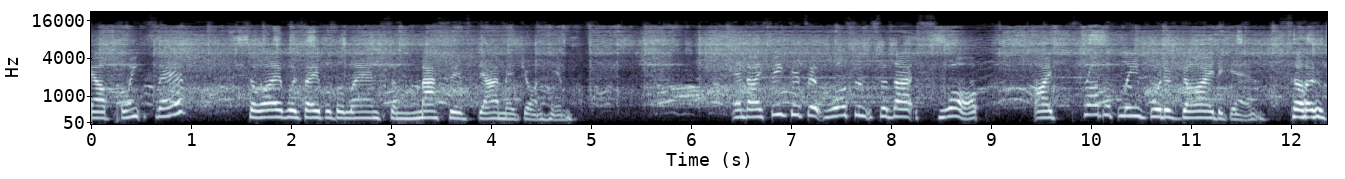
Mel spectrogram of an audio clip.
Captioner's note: laughter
